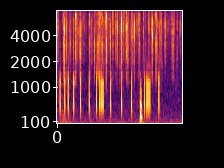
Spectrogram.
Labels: {"label": "biophony, knock croak", "recorder": "SoundTrap 300"}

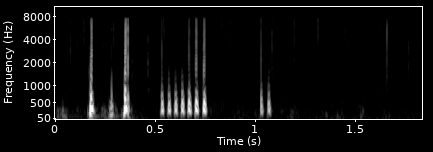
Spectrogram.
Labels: {"label": "biophony, damselfish", "recorder": "SoundTrap 300"}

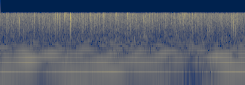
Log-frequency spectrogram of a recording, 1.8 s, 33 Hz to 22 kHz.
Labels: {"label": "biophony, midshipman", "recorder": "SoundTrap 500"}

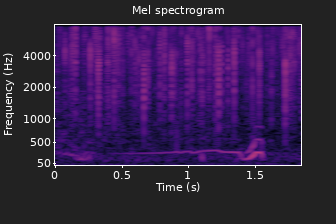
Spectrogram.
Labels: {"label": "biophony, cascading saw", "recorder": "SoundTrap 600 or HydroMoth"}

